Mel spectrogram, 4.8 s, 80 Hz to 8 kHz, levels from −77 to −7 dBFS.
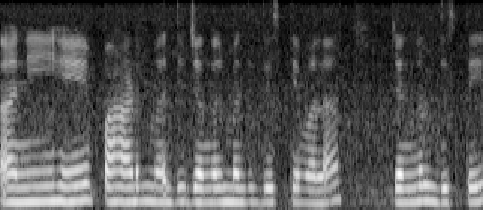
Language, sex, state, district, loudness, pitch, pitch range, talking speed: Marathi, female, Maharashtra, Aurangabad, -19 LUFS, 205 Hz, 200-210 Hz, 110 wpm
